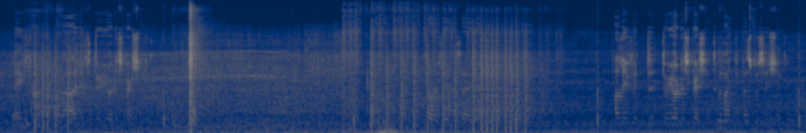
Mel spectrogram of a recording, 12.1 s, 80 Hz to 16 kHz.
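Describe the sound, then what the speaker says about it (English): Gunfire in an Arma 3 Zeus co-op operation: scattered single shots and rattling bursts, one loud crack early and a dense volley midway, more bursts later, mixed with distant shooting and game ambience. "They're taking some shots at these guys."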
